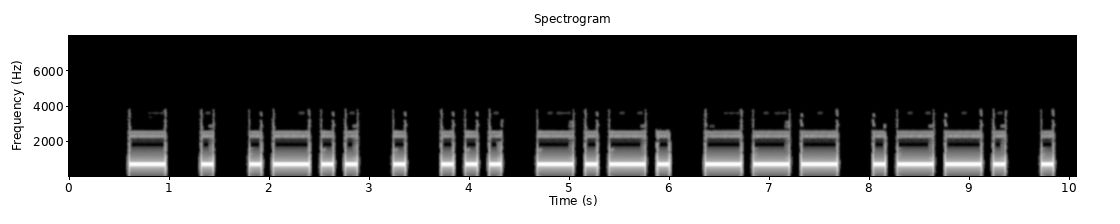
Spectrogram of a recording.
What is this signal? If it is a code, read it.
Morse code, heard as a keyed tone, about 10 wpm, 700 Hz. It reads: TELESCOPE
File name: Book One / 01-Chapter 1 - 10 WPM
